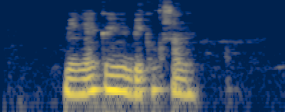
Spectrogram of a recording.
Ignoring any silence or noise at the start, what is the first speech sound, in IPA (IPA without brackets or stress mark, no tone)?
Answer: m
